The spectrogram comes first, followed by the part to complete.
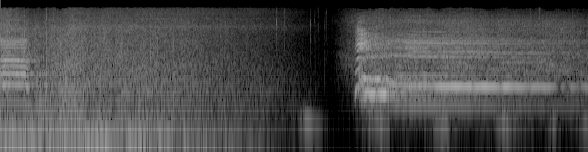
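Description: Cartoon sound effects. A held tone breaks off into a rushing hiss with a low rumble that fades away over about two seconds. After a brief silence, a new steady high tone sets in with a faint pulsing beat underneath.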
